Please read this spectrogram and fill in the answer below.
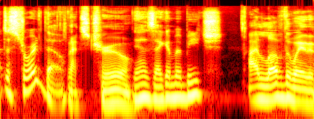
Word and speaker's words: Zegama Beach: How do you think you pronounce that? Zegama Beach. It's Zegema.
